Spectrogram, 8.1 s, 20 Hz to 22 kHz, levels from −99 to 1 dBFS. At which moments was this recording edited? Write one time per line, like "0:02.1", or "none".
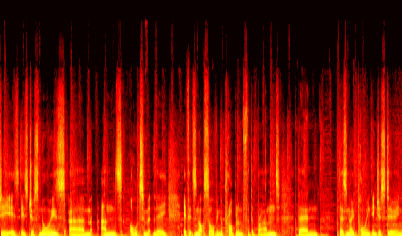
none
